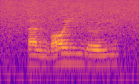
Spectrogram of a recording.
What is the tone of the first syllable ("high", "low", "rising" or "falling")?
low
